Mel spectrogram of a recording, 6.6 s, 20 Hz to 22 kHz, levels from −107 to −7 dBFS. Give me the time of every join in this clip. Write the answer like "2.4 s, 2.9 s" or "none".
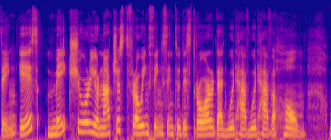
4.9 s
